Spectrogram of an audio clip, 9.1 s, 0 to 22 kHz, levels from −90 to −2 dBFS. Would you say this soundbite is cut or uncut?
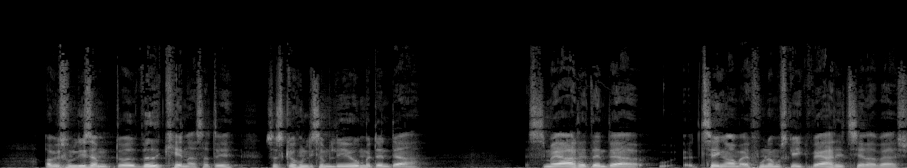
uncut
